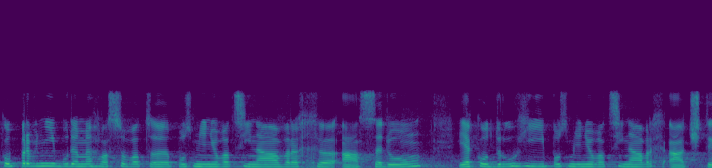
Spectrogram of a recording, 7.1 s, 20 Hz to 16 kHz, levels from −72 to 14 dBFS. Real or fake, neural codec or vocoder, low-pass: real; none; 7.2 kHz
